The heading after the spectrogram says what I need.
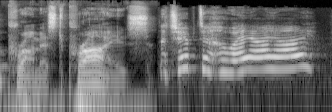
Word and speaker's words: Hawaii: The trip to Hawaii? It's pronounced Hawaii. I thought it was Hawaii.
